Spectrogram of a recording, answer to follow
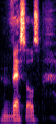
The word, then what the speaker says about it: Wessels: We pronounce the W as a V, Wessels.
